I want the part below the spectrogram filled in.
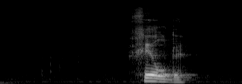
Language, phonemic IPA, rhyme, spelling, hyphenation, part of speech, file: Dutch, /ˈɣɪl.də/, -ɪldə, gilde, gil‧de, noun / verb, Nl-gilde.ogg
- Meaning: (noun) 1. a guild, professional corporation with a legal status and privileges during the Ancien Regime 2. name of certain modern societies; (verb) inflection of gillen: singular past indicative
